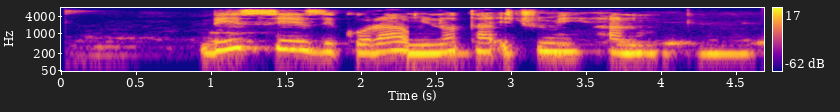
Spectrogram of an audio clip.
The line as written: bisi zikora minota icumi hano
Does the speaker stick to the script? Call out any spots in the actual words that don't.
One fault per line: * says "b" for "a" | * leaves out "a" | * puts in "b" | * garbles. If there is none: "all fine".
all fine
